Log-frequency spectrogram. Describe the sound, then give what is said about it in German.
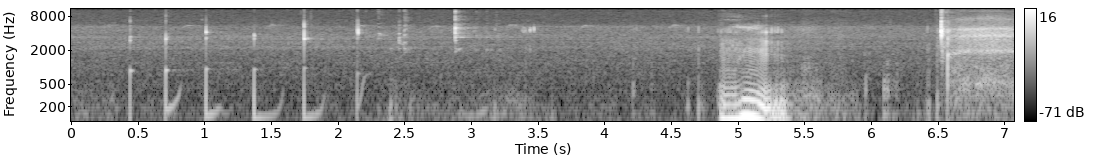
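Someone drinks water from a glass, a quick run of about six soft gulping swallows, followed by a louder bump as the glass is handled and a breathy exhale. “Jetzt muss ich natürlich das irgendwie in das Gespräch mit einbauen, dass ich hier einen Schluck trinken will, weil sonst wird die nächste halbe Stunde, die ich hier versuche zu sprechen, natürlich doof.”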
